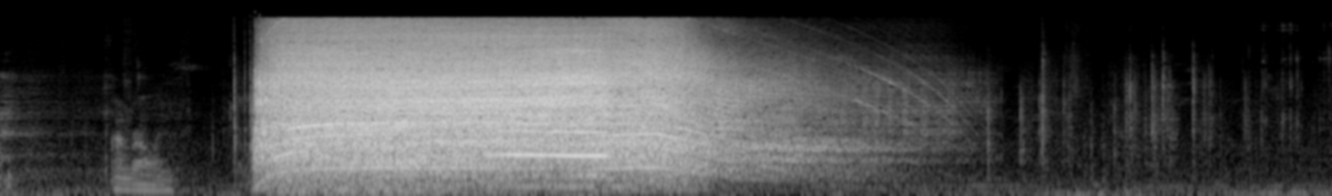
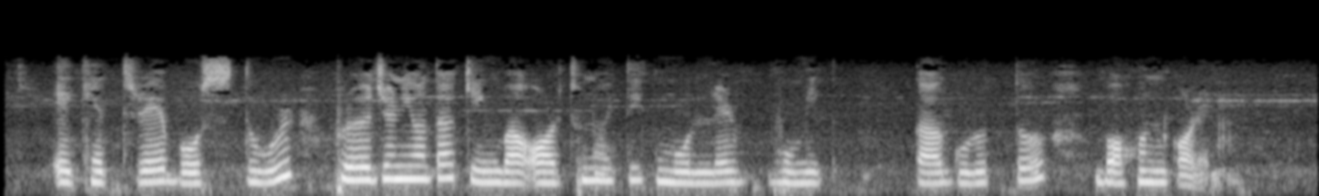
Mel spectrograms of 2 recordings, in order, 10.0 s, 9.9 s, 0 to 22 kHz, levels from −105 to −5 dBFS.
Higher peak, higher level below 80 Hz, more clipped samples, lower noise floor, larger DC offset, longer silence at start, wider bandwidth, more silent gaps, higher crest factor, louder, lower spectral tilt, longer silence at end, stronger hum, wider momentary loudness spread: about the same, -2 dBFS vs -2 dBFS; second, -64 dBFS vs -48 dBFS; neither; first, -72 dBFS vs -51 dBFS; neither; first, 1.9 s vs 0.4 s; first, 16 kHz vs 7.6 kHz; neither; about the same, 18 dB vs 16 dB; first, -13 LUFS vs -19 LUFS; second, 2.5 dB/octave vs -6 dB/octave; first, 3.95 s vs 0.6 s; neither; first, 16 LU vs 10 LU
